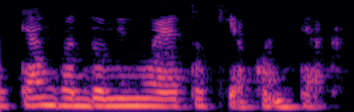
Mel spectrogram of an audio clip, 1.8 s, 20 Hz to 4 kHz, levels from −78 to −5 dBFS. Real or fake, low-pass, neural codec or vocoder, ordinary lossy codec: real; 3.6 kHz; none; AAC, 32 kbps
